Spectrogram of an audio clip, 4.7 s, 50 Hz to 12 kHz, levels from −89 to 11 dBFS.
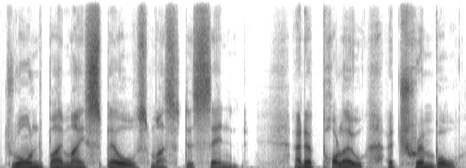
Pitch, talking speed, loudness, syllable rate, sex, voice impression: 130 Hz, 115 wpm, -18 LUFS, 3.7 syllables/s, male, masculine, adult-like, slightly tensed, slightly unique, slightly intense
